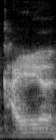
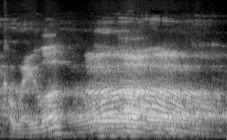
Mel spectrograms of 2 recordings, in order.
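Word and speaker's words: Calella: in Puerto Rico but the name actually comes from callea in Spain um spelled c-a-l-e-l-l-a and we changed it phonetically so that people weren't calling me kalela and so smart it's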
